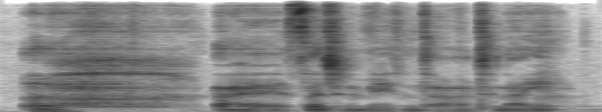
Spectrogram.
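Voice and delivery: sleepy, very quiet, flat, worn-out voice. Speaking at two thirty in the morning after an amazing evening: tired. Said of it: "and I'm tired. I can't even talk".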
